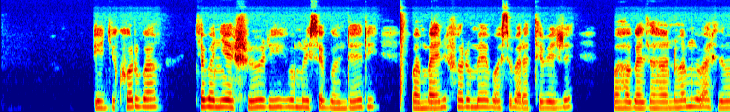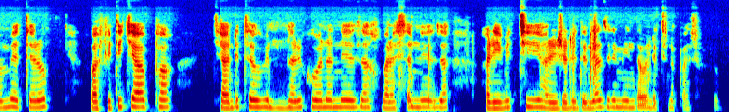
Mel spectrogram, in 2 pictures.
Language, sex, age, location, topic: Kinyarwanda, female, 25-35, Nyagatare, education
